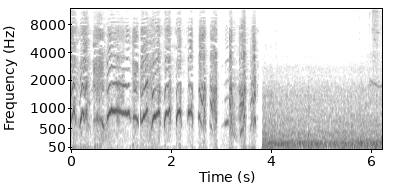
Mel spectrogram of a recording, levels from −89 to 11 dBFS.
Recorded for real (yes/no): yes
